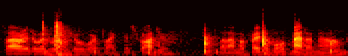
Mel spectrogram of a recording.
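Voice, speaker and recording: An actor playing a stern, reproving parole officer in a 1950s radio drama. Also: male voice, medium pitch, fast talker, close to an everyday voice. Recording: muffled, hissy 1950s radio recording.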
